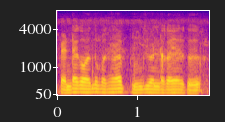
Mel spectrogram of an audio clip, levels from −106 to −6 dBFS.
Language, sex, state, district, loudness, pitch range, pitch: Tamil, male, Tamil Nadu, Namakkal, -15 LUFS, 105-120 Hz, 110 Hz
